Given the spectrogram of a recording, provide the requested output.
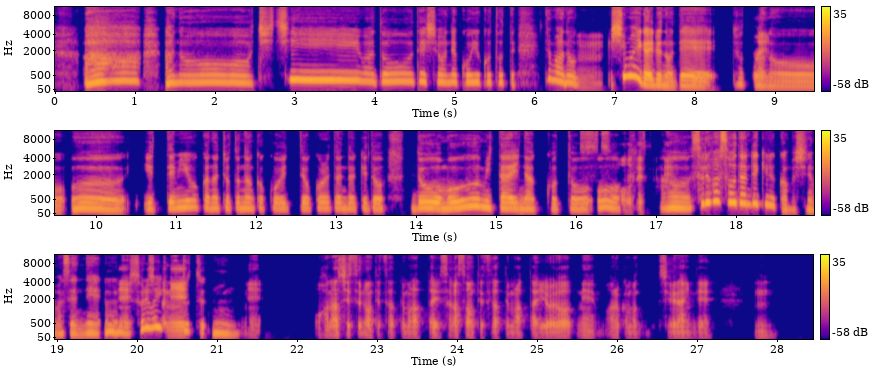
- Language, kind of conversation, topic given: Japanese, advice, ミスを認めて関係を修復するためには、どのような手順で信頼を回復すればよいですか？
- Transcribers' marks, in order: other background noise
